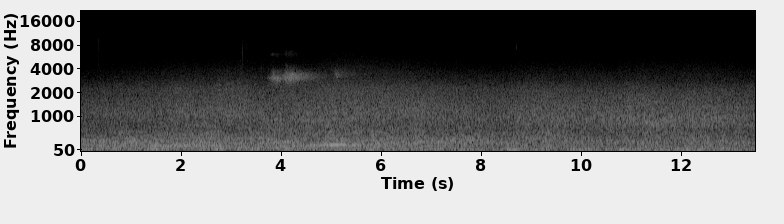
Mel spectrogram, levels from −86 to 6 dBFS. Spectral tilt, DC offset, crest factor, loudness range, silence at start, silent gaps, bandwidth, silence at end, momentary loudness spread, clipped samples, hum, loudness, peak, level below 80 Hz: -7 dB/octave; under 0.1%; 14 dB; 4 LU; 0 s; none; 12.5 kHz; 0 s; 5 LU; under 0.1%; none; -41 LUFS; -26 dBFS; -50 dBFS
